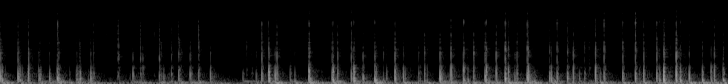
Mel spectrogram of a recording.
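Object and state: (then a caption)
Faux leather vanity case, nail tapping. Long acrylic nails rapidly tap and scratch the top of the lid of a medium, hollow cosmetic vanity case covered in gold polka-dot faux leather, with a metal handle. The result is a dense stream of short, dull, hollow thumps with a deep low body and almost no ring, interrupted by a brief lull near the start.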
